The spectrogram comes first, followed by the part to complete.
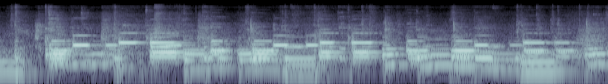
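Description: Instrumental jazz passage with no vocals: piano playing chords and a melody over an electric bass line.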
